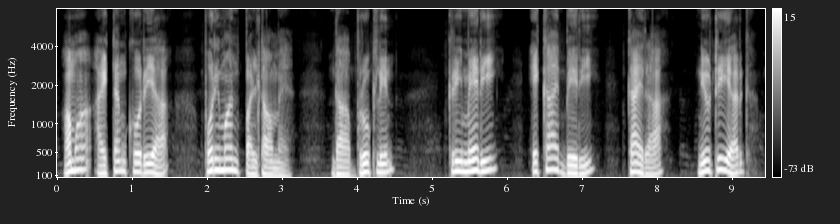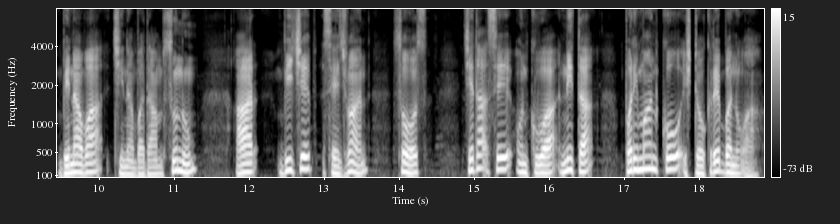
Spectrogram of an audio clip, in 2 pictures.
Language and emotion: Santali, neutral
